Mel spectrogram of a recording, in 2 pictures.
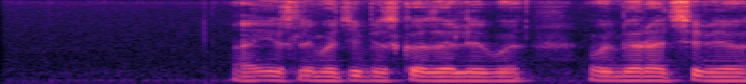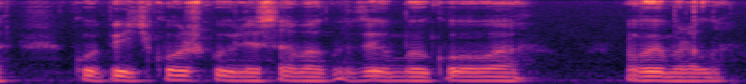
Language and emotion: Russian, neutral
